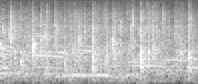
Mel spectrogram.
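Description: Steady audience applause, a dense, continuous patter of many hands clapping at an even level for two seconds, with a few faint whoops or whistles rising through the noise.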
